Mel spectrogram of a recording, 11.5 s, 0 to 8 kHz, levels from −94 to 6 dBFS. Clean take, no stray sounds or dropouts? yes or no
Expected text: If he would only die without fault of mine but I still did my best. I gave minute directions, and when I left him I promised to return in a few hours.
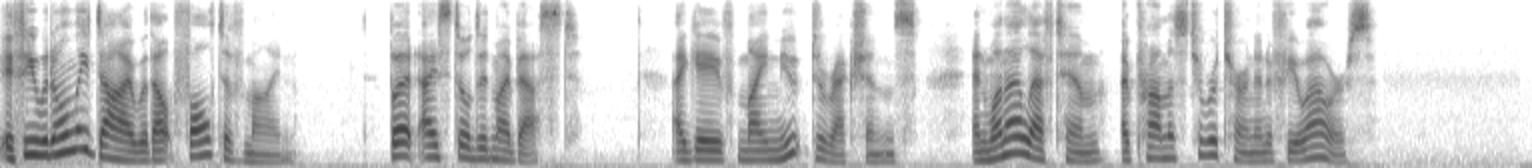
yes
